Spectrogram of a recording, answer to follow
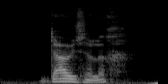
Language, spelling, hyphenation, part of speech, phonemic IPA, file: Dutch, duizelig, dui‧ze‧lig, adjective, /ˈdœy̯.zə.ləx/, Nl-duizelig.ogg
- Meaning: dizzy, experiencing equilibrium-trouble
